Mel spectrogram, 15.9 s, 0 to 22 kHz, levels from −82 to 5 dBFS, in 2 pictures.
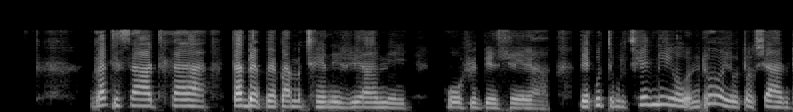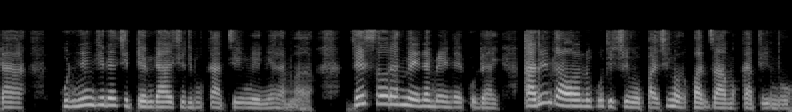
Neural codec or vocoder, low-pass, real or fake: codec, 16 kHz in and 24 kHz out, 0.6 kbps, FireRedTTS-2 codec; 7.2 kHz; fake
